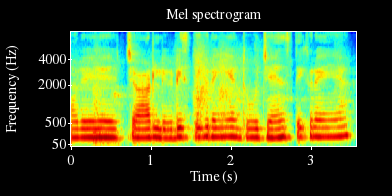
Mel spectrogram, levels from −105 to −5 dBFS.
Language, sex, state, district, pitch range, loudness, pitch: Hindi, female, Uttar Pradesh, Shamli, 180-195 Hz, -16 LUFS, 185 Hz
